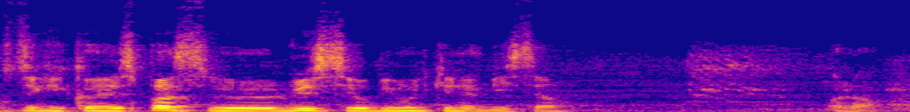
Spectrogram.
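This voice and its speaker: Background music accompanies a man who keeps a moderate pace. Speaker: gaming YouTuber. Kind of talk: let's play commentary. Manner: halting.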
